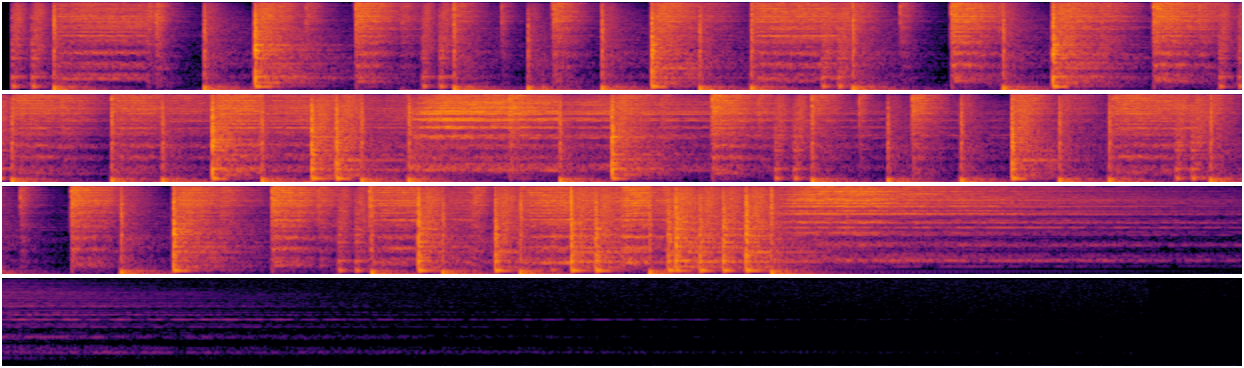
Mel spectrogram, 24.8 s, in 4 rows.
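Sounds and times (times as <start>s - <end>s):
compressed drums: 0.0s - 16.8s.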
